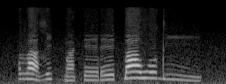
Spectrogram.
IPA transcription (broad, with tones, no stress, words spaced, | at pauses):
va˦˨zi˦ ɡ͡bã˧keː˧ ɾeː˧ɡ͡baː˦wo˦ diː˦˨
